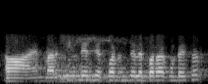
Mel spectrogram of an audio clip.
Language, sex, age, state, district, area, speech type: Telugu, male, 30-45, Andhra Pradesh, Srikakulam, urban, conversation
